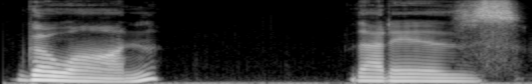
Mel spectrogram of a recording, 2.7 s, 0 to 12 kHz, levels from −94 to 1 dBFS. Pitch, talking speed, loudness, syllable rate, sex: 150 Hz, 70 wpm, -18 LUFS, 2.6 syllables/s, female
